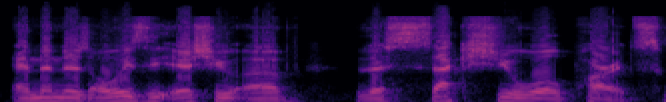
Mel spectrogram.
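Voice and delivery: usual speaking voice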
